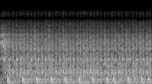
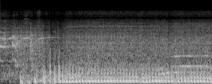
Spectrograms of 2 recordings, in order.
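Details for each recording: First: 2024 Yamaha YZ450F bought at auction as "loud": sharp metallic knock about six times a second over the idle, clattering hard; a broken gear tooth was found in the case behind the clutch cover. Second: 2024 Yamaha YZ450F, first start with fresh oil and coolant: even, quiet idle rising cleanly through throttle blips and dropping back, no knocking or clatter; healthy.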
